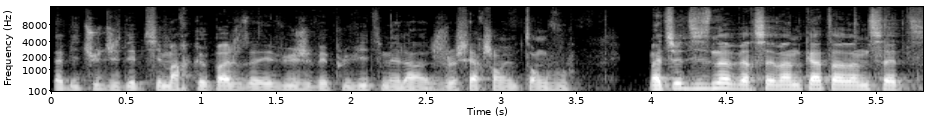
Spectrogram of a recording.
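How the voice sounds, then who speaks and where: A man talking at a very fast pace, with big swings in loudness. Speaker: preacher. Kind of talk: sermon. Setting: church. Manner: halting, with repeated words and fillers. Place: church. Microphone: headset.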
